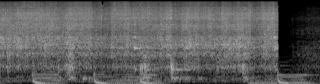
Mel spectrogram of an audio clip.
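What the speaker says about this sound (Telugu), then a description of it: "ఆనియన్, పచ్చిమిర్చి బాగా ఫ్రై చేసుకోవాలి." Onion and green chillies fry loudly in hot oil with garlic, cumin and curry leaves, a dense steady sizzle broken by about six rhythmic scraping stirs of a spoon against the pan, ending abruptly.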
